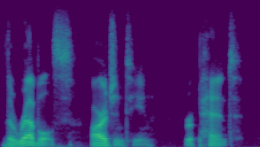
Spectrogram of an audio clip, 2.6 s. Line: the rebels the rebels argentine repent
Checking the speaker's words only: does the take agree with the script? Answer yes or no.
no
